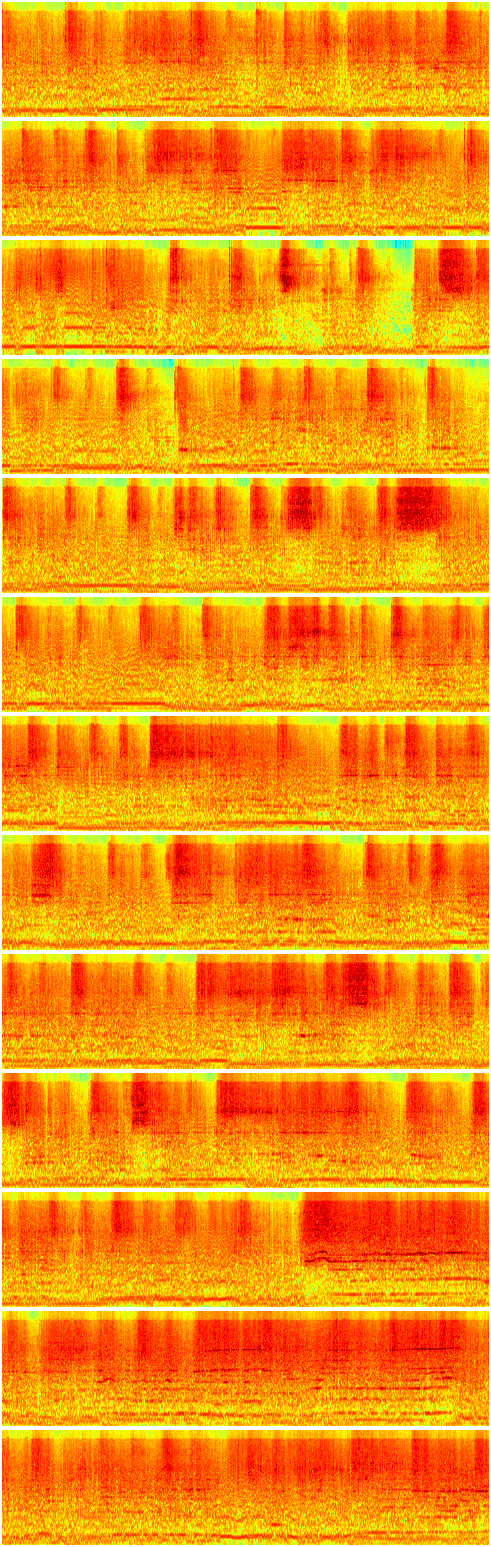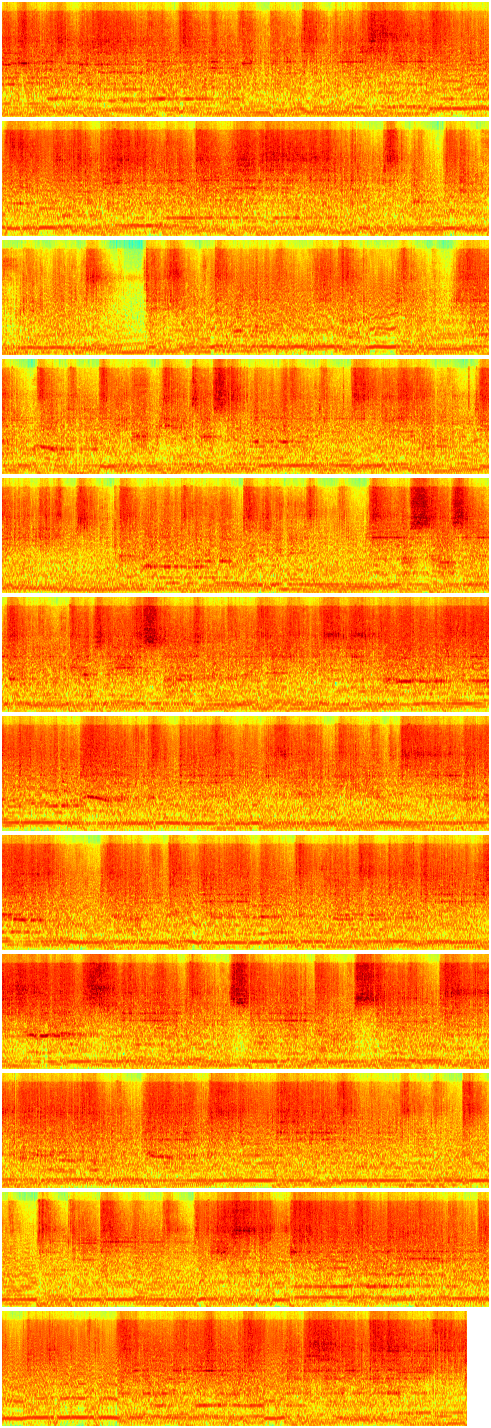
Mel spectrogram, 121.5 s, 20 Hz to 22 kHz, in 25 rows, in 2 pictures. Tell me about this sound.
BGrebenshikov concert2
Boris Grebenshikov concert a bit record. Strong distortions on loud sounds.
Recorded with Galaxy Nexus by my friend Denis Nelubin.
Recorded: 23-03-2014, Omsk.
Galaxy-Nexus, Grebenshikov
